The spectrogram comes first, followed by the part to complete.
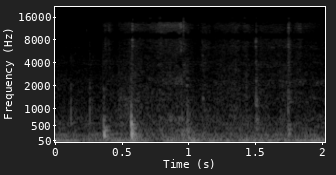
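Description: Two light knocks about half a second in, from hands handling a cardboard box and the small cup inside it, over a steady low background rumble.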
